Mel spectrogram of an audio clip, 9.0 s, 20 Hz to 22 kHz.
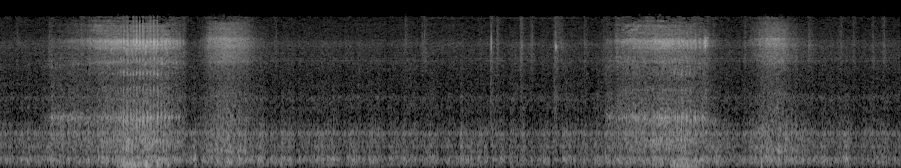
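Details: Husband's long-standing loud snoring, endured by his wife for almost 13 years: two slow, noisy breaths about five seconds apart, each with a rough rattling inward phase and hissy outflow; snoring.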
